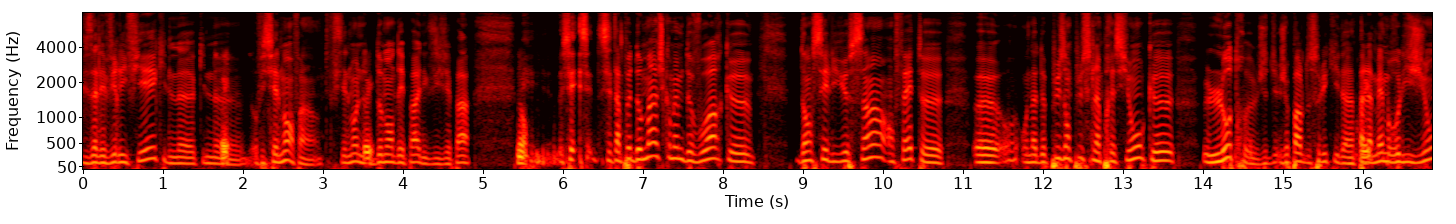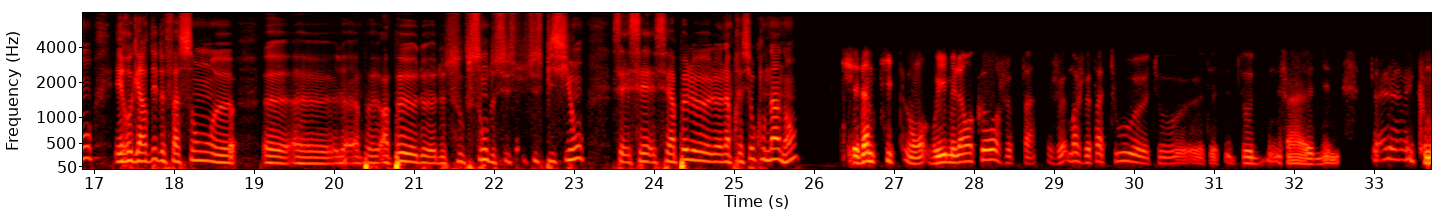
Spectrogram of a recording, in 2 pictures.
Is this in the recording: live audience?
no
